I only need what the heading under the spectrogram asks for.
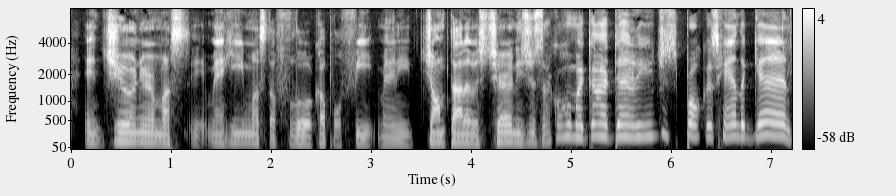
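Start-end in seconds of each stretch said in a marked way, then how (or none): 4.8-7.2 put-on excitement, much higher pitch. Retelling watching a match with Junior, imitating Junior's excitement. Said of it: "And he was like all excited".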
